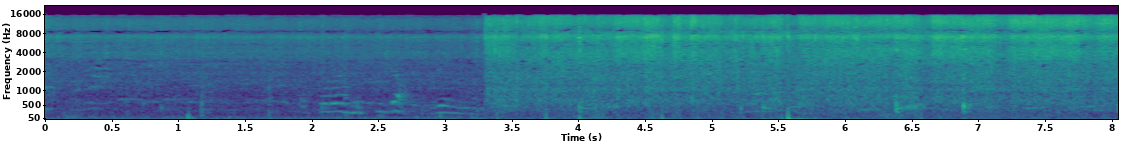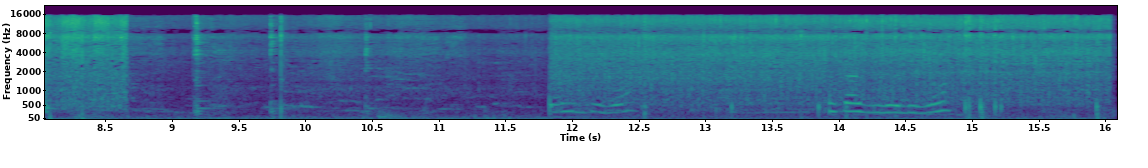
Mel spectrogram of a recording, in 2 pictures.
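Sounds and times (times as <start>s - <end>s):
spice paste sizzling in hot oil: 0.0s - 16.0s
metal spatula clicking on pan: 9.2s - 10.6s.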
